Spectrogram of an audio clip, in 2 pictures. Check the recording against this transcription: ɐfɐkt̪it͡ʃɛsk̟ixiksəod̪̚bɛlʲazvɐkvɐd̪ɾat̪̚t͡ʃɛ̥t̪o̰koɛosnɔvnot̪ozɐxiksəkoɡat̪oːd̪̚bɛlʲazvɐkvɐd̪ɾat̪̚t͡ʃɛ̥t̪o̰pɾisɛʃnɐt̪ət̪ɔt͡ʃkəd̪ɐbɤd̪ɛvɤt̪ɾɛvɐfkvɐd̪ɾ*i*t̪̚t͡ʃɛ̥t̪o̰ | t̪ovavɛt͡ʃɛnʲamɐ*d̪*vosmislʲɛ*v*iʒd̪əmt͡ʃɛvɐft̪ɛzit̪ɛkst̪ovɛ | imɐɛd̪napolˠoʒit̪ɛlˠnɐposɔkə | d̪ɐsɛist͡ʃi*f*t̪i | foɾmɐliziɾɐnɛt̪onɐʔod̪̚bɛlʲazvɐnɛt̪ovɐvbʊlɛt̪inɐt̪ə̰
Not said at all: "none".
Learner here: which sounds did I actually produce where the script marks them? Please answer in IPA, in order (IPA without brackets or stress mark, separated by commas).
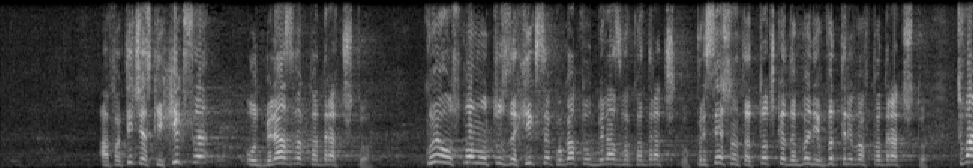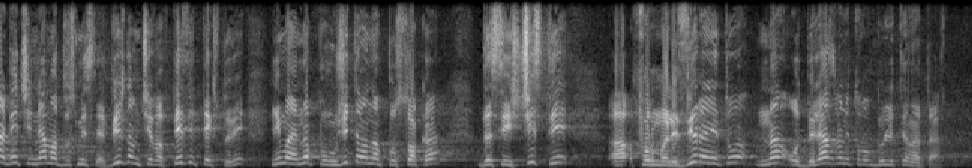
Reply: a, d̪, v, s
